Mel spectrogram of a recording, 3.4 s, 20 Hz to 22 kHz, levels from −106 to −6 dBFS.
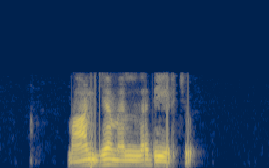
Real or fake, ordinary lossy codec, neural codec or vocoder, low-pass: real; AAC, 24 kbps; none; 3.6 kHz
